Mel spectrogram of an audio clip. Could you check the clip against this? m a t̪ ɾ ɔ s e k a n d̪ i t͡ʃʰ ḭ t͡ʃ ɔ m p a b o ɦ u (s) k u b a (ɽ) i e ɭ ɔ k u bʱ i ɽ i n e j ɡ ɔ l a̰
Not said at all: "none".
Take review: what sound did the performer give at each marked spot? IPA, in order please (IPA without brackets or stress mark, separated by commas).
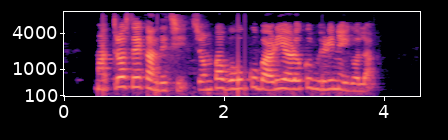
none, ɽ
